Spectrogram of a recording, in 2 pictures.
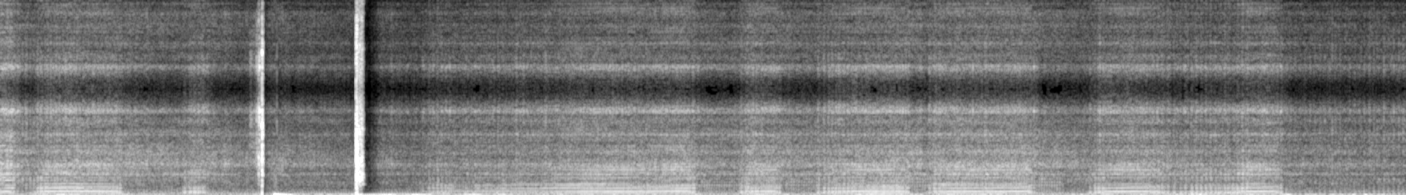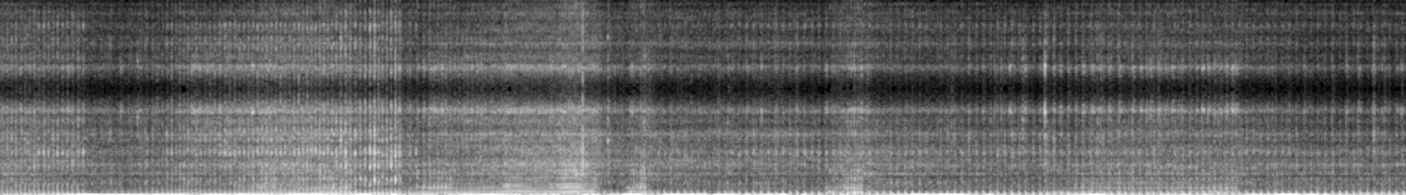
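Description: Enduro dirt bike engine, revving up and dropping back again and again as it rides the rough track, with two sharp knocks about three seconds in. About halfway through the revving gives way to a steadier, lower engine note under a heavy low rumble.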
